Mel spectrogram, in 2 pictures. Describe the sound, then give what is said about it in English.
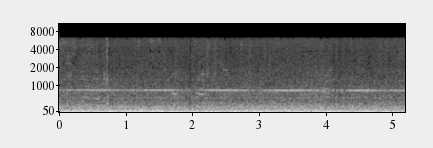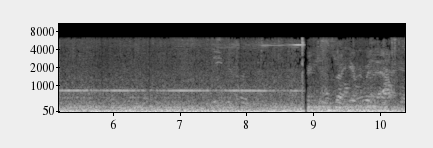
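Steady low engine rumble and road noise inside a moving tour bus coming around a corner near where Allen's Creek runs under the road toward the river, with a constant faint whine throughout, indistinct muffled voices, and a sharp brief knock near the end. “Hey y'all, as we come up here on the on this side of the bus, right, we come around the corner here, you'll see where Allen's Creek runs in underneath the road on its way to the river.”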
